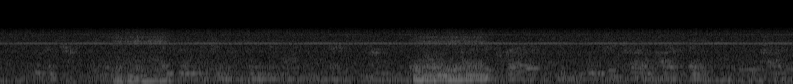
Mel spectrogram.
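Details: Rescued dog, a cancer survivor, snoring "like an old man" while asleep after a hard day of playing: rough, rattling snores on each breath, louder in bursts, with a steady high whine in the background.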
